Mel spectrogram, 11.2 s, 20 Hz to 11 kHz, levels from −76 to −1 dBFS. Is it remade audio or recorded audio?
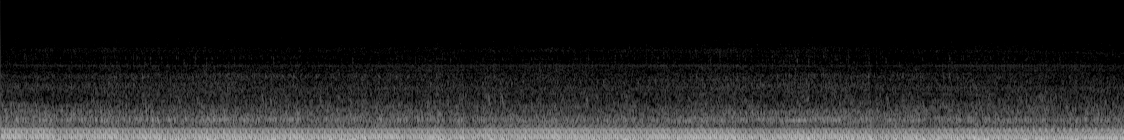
recorded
